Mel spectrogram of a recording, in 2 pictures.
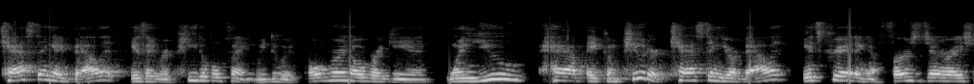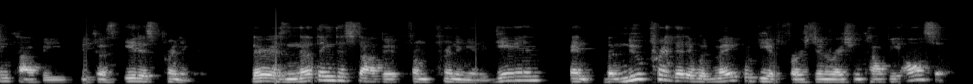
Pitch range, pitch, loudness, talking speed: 125-190 Hz, 160 Hz, -20 LUFS, 180 wpm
